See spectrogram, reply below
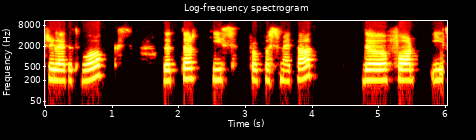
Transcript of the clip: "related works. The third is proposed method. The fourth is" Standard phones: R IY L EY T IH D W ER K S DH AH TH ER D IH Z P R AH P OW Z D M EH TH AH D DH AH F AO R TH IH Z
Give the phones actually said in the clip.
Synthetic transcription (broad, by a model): R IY L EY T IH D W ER K S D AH T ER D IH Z P R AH P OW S M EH T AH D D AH F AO R T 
